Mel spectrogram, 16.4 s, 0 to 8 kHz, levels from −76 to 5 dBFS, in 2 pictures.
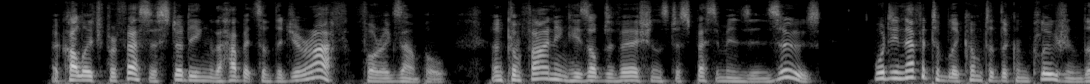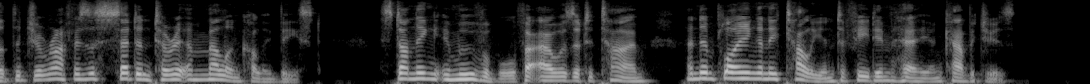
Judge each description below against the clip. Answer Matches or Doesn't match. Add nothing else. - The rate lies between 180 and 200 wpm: Matches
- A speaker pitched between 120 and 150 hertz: Matches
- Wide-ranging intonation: Matches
